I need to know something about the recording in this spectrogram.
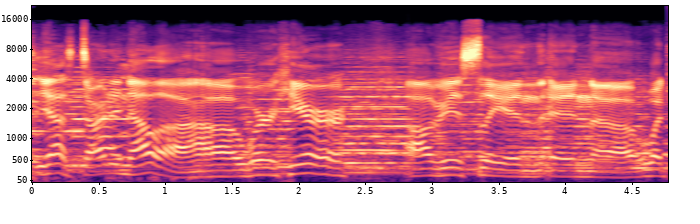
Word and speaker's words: Dardanella: Yes, Dardanella.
